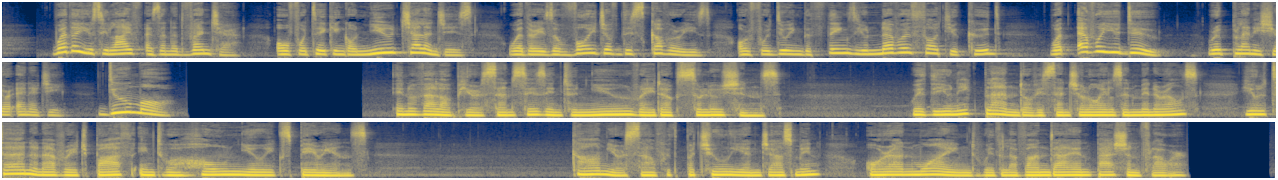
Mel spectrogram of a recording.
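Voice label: Romanian Accented English; GoLocalise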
